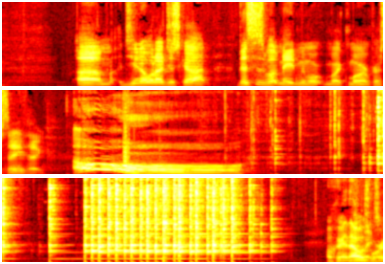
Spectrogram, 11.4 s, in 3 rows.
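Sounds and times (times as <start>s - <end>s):
speech: 0.8s - 6.4s, 10.9s - 11.4s
cowbell being rung: 7.5s - 10.5s.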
